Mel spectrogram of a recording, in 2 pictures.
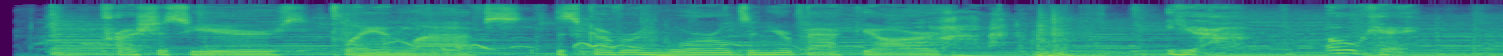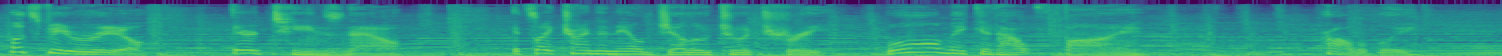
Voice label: Commericial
